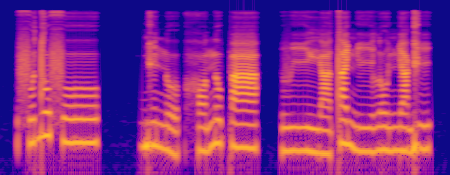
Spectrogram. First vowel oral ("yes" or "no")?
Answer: yes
